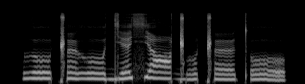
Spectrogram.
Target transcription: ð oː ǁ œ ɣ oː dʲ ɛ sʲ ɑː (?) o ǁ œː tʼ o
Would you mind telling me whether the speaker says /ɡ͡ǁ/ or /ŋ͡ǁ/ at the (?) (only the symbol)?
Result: ɡ͡ǁ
